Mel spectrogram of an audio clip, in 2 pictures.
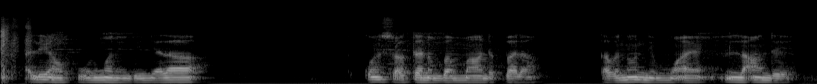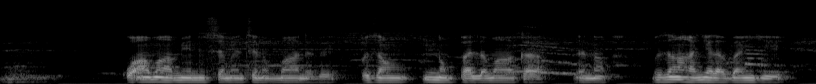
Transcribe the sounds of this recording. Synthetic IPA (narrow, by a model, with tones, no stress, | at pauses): ha̰˨li˦a˨m˨fṵː˨nɨ˦ŋɔ˦nɨ˨dɨ˨ɲɛ˨la˦ | kɔ˦nstɾa̰˦k̚ta˦nɨ˨mba˦mː˦aː˦ndɨ˨pa˦la˨ | ka˨bɛ˨nɨ˦ŋ˦ni˨mːɔ̰˨ʔa˦n̩˦la̰˦ʔa̰˦ndɨ˨ | kɔ̰˦ʔa̰˦maː˦mi˦nɨ˦sɛ˨mɛ˦ntɨ˦nɨ˨mmaː˦nɨ˨bɨ˨b̥ɛ˦za˦ŋn̩˦nɨ˦ŋpa˨lːa˦maː˦ka˨dɨ˨nɨ˨ŋ | bɛ˦za˦ŋɦa˨ɲɛ˦la˦ba˦n˦jɛ˦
